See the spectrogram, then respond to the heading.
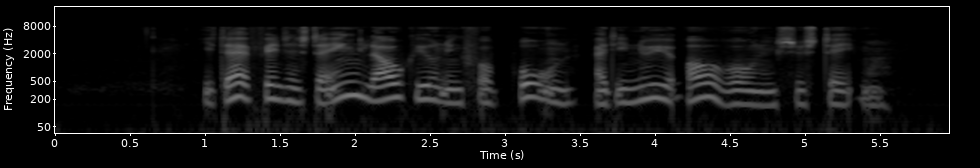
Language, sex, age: Danish, female, 61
